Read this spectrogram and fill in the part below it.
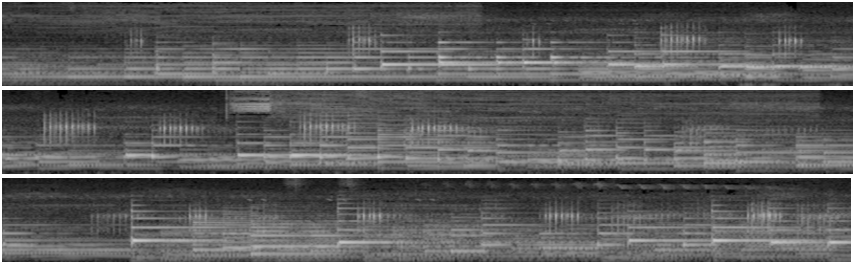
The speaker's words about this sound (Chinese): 有时候也会听到青蛙的鸣叫声，声音虽然很大很多，但并不嘈杂，反而很和谐，很美。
